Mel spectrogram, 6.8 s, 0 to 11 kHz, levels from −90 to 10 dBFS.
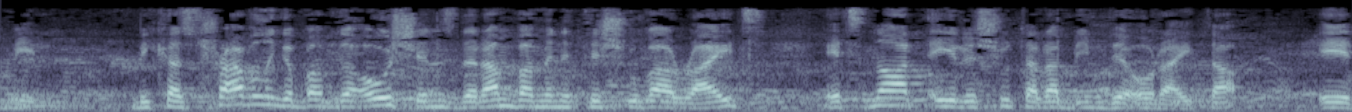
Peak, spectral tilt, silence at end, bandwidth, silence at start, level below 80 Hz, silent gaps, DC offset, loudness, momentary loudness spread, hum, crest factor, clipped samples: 0 dBFS; -5 dB/octave; 0 s; 8.8 kHz; 0 s; -44 dBFS; none; under 0.1%; -16 LUFS; 9 LU; none; 16 dB; under 0.1%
